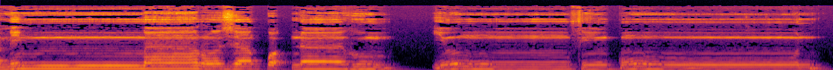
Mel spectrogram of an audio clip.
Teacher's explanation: mim nya dibaca jelas tanpa berdengung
